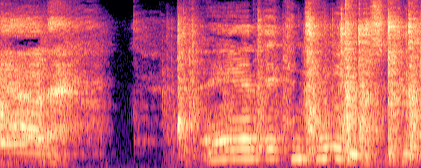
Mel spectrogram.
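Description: Clinking and rattling of a fluorescent ceiling light fixture's metal housing being handled, over a man's wordless voice. Everything cuts out briefly about a second in.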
